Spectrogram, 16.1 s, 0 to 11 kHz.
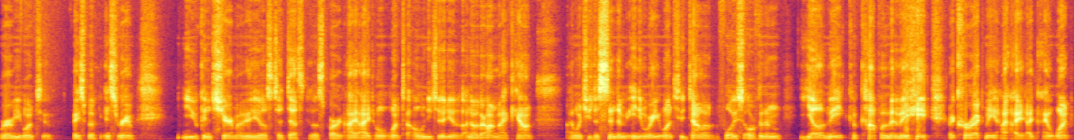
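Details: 43-year-old man with multiple system atrophy, 2 years 3 months into the disease, reports worsening slurring, words delayed about half a second, hesitation to speak, and tremor affecting his voice; dysarthria in multiple system atrophy.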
